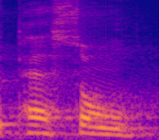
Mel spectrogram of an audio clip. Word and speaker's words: personne: In the incorrect clip, I pronounced it as person.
